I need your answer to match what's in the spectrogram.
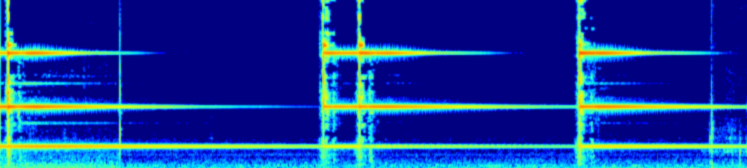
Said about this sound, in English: Yeah, that's the bell I finally remembered to bring down to the basement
